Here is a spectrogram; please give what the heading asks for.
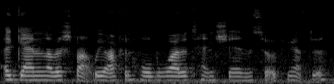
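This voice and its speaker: A woman's voice: medium pitch, flat delivery, fast, rough recording. Woman guiding meditation, some background noise. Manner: gentle, reassuring, permissive instruction. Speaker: guided meditation instructor. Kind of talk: guided grounding body scan meditation.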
